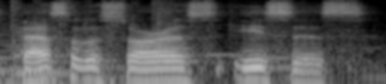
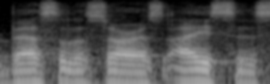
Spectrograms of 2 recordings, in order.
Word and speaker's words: Basilosaurus isis: This is Basilosaurus isis, or Basilosaurus isis, some people pronounce it.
